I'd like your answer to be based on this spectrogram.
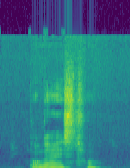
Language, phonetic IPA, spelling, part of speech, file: Polish, [pɔˈɡãj̃stfɔ], pogaństwo, noun, LL-Q809 (pol)-pogaństwo.wav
